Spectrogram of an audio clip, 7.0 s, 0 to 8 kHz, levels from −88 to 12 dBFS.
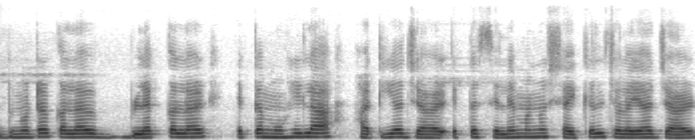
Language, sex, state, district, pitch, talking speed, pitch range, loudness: Bengali, female, Assam, Hailakandi, 195 Hz, 120 wpm, 180-205 Hz, -16 LUFS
